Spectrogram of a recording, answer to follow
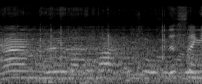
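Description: Speech only: children's voices, a girl starting to answer a question, with other children talking nearby.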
